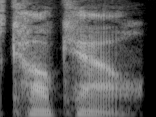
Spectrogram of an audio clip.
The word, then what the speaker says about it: cacao: English it is spelled as CA the correct pronunciation of this word is CAO cacao means the seed from which cocoa and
